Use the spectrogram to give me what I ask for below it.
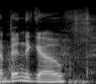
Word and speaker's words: Abednego: I probably would not sign up for, and Dad preached about it, Shadrach, Meshach, and Abednego.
